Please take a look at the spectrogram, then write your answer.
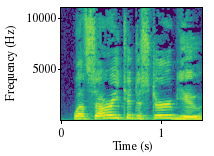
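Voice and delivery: high, sing-out apology; polite apology. A narrator's reading. Cece taking leave of the stout lady, polite. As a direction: excuse yourself cheerily, pitched well up.

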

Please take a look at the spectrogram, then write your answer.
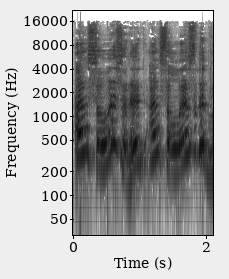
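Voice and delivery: very high, slow, outraged echo; gasping disbelief. A narrator's reading. Son throws mother's word back, gasping in disbelief. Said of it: "William gasped".

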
